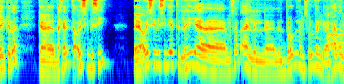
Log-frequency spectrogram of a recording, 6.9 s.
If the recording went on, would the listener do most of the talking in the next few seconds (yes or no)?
yes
